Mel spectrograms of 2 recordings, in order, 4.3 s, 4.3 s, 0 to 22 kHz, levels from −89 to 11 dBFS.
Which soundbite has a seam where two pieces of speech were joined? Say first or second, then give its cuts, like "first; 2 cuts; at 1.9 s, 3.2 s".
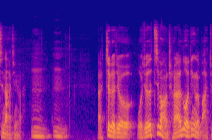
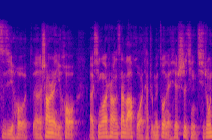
first; 1 cut; at 1.0 s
